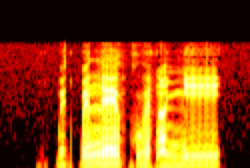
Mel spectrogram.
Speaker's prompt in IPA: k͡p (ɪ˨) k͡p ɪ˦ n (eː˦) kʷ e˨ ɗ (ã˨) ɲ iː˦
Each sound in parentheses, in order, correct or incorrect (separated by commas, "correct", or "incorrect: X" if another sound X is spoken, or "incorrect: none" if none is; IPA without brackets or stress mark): correct, correct, correct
